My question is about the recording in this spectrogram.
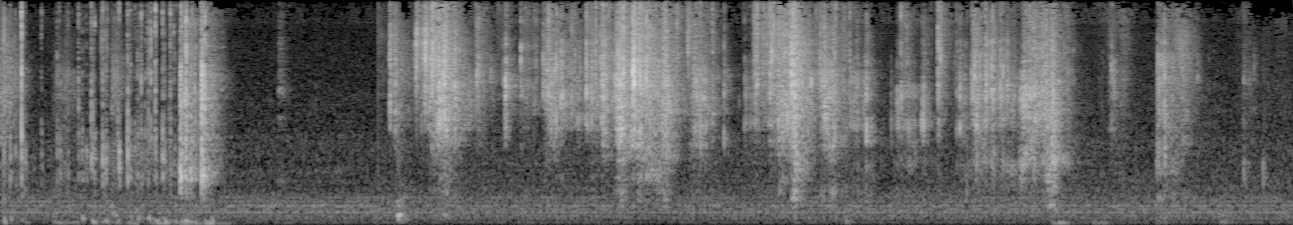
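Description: A glass mixing bowl clinking on a digital kitchen scale, and cream cheese being added to it, with irregular clatters and rustles in two bursts of activity.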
